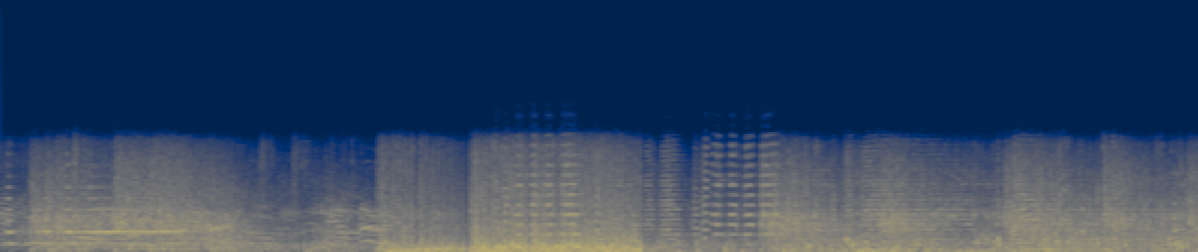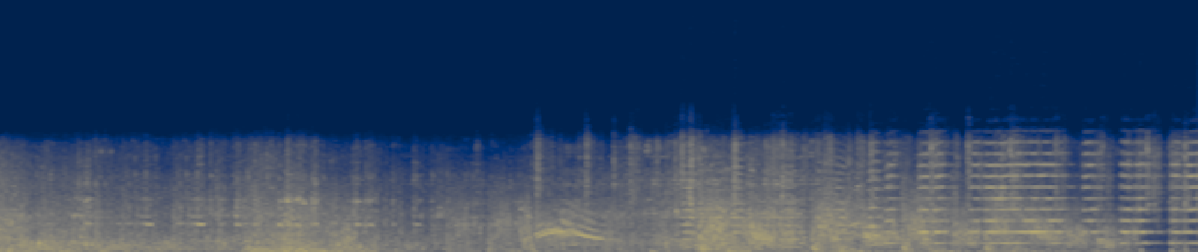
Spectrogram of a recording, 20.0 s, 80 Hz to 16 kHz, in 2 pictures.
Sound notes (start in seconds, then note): 3.9 explosions nearby; 5.6 bugle playing; 7.7 gunfire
